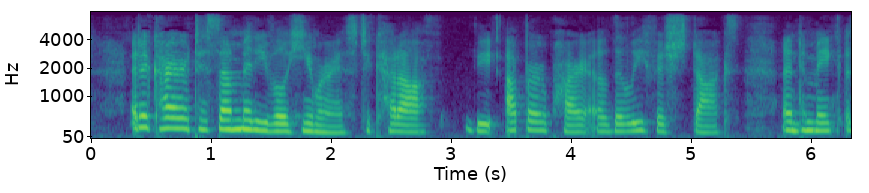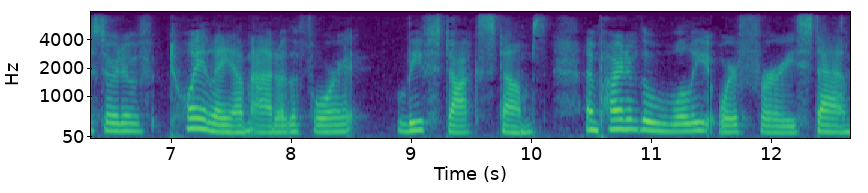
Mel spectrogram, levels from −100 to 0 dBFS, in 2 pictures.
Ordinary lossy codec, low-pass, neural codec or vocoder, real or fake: MP3, 48 kbps; 7.2 kHz; vocoder, 22.05 kHz, 80 mel bands, WaveNeXt; fake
